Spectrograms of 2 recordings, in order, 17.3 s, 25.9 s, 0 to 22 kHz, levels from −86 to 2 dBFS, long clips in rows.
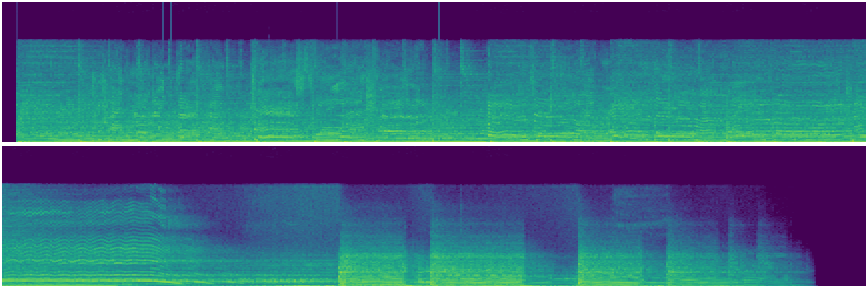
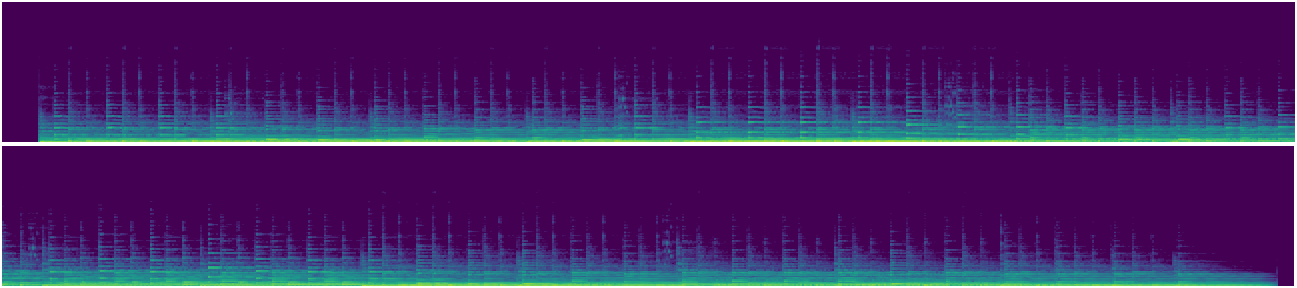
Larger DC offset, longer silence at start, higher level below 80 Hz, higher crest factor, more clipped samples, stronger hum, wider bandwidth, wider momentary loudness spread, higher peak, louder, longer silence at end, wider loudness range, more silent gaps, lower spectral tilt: neither; second, 0.15 s vs 0.35 s; first, -20 dBFS vs -40 dBFS; about the same, 12 dB vs 14 dB; neither; neither; first, 16.5 kHz vs 6.2 kHz; about the same, 7 LU vs 7 LU; about the same, -4 dBFS vs -2 dBFS; first, -15 LUFS vs -18 LUFS; first, 0.65 s vs 0.25 s; second, 2 LU vs 6 LU; neither; second, -4 dB/octave vs -9.5 dB/octave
